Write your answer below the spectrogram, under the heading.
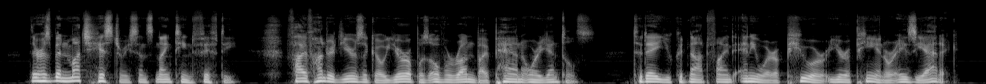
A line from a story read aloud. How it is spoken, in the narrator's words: She merely laughed and said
